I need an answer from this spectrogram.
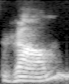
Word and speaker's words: Ram: ramnad you can simply address me as RAM that's r a m very simple to pronounce and even more easy to remember and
